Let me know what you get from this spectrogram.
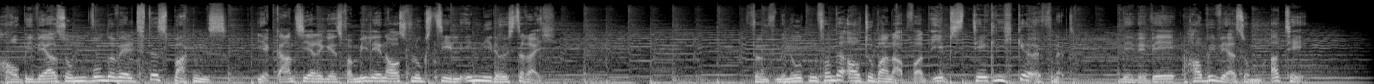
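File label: German Austrian commercial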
